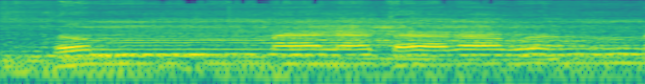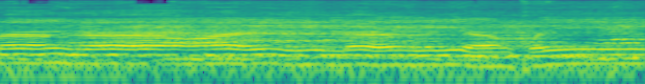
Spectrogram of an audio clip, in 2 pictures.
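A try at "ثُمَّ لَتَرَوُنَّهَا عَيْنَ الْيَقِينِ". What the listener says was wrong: Perhatikan mim tasdid di summa sama nun tasdid setelah wa. Wunna itu harus sama ya. Summa wunna. Ayo latihan tahan di situ. Sama-sama nahannya tuh sama-sama 2 ketukan ya. Jangan sampai summa udah bener la tarawunnaha nggak ditahan di situnya.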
